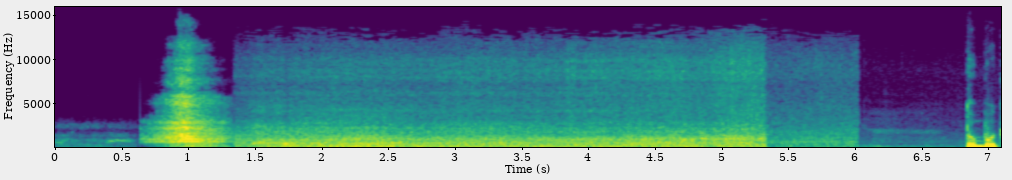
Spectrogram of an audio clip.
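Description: Waves crash and roar onto a shore.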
